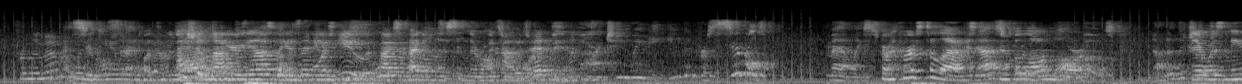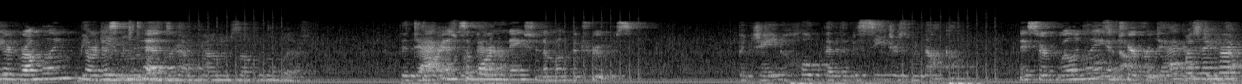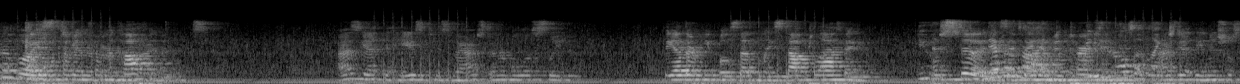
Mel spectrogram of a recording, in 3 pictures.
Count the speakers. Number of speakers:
4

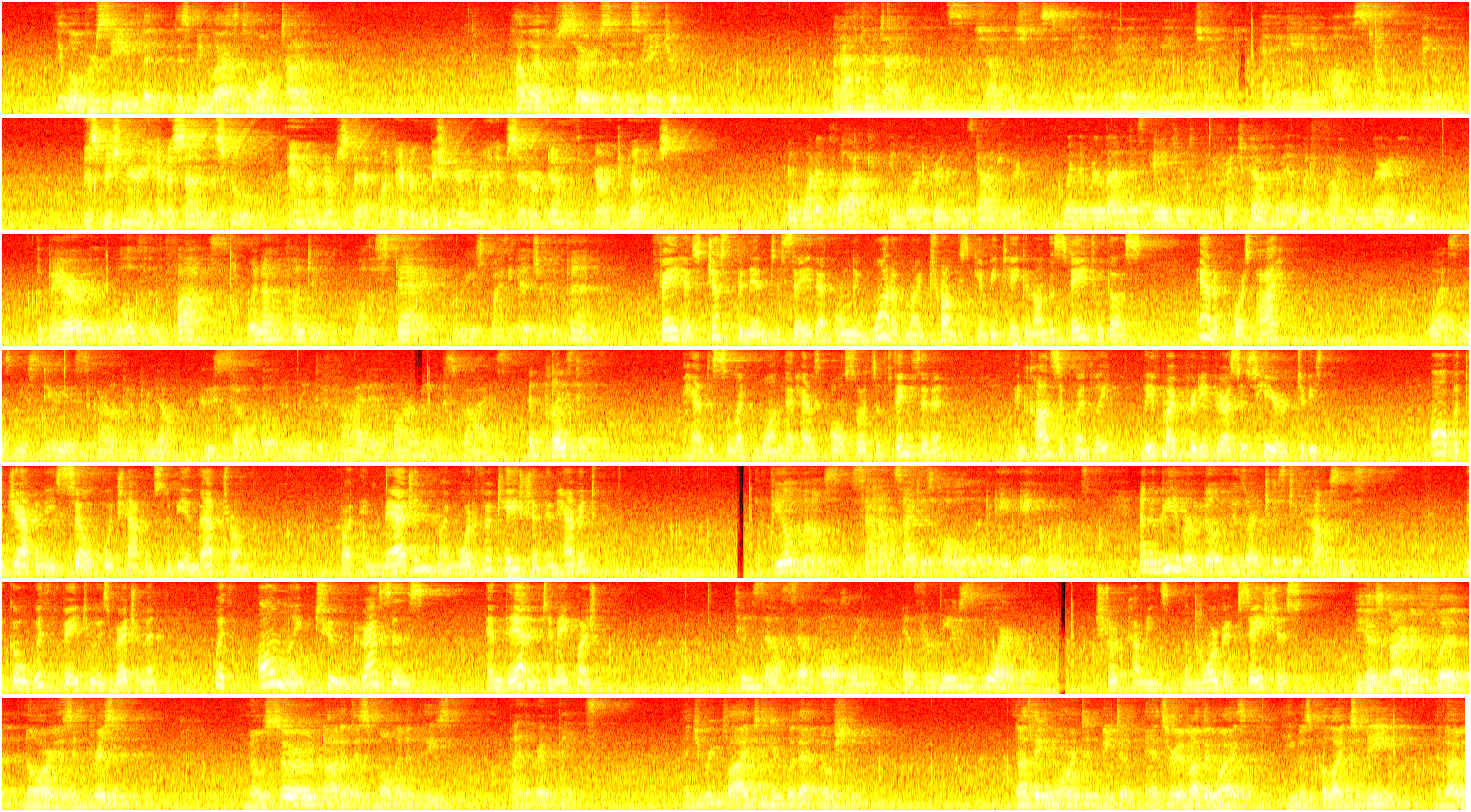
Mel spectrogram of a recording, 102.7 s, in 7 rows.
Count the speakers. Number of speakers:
6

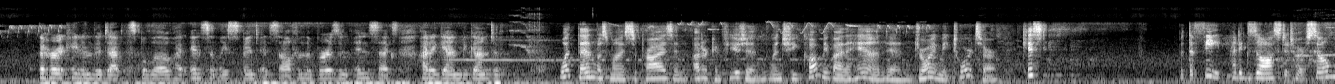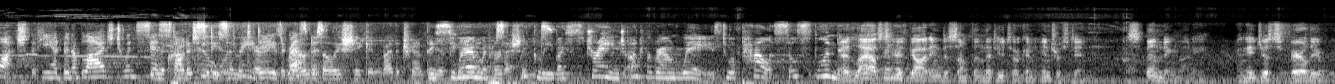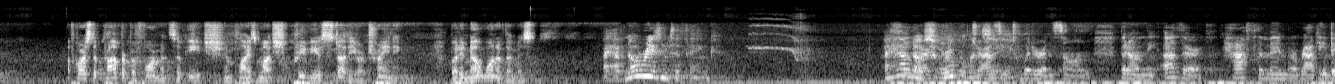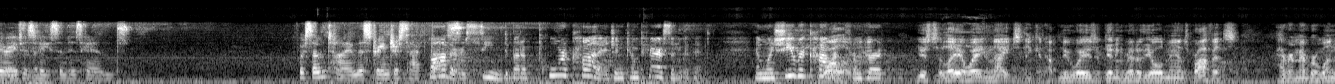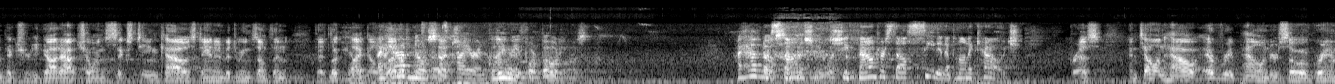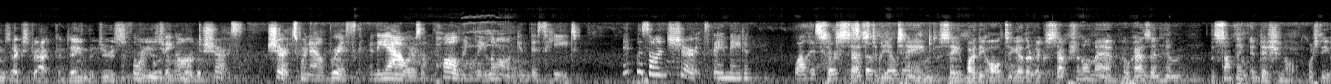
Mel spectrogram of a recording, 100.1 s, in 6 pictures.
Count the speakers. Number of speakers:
8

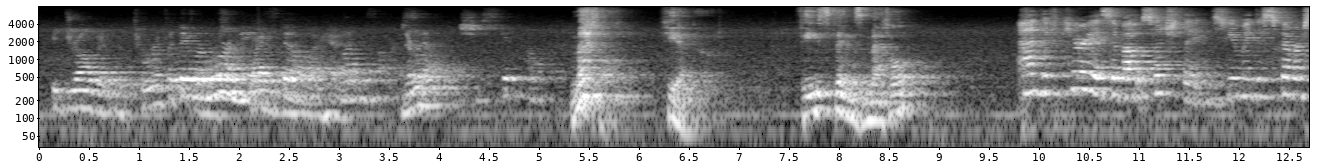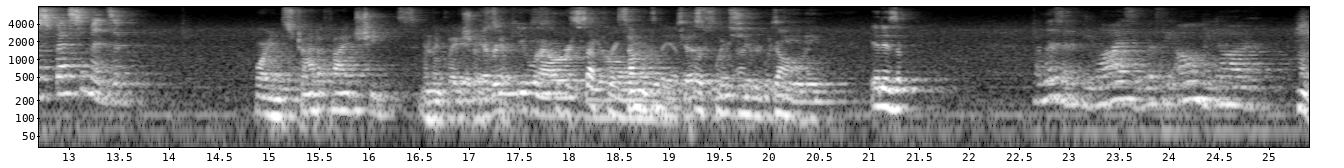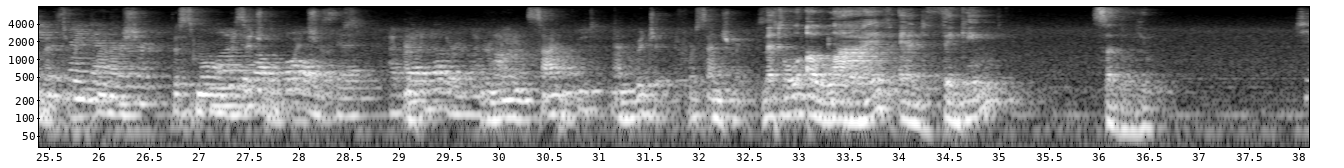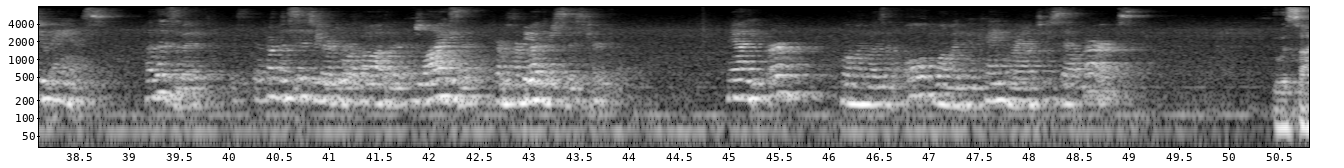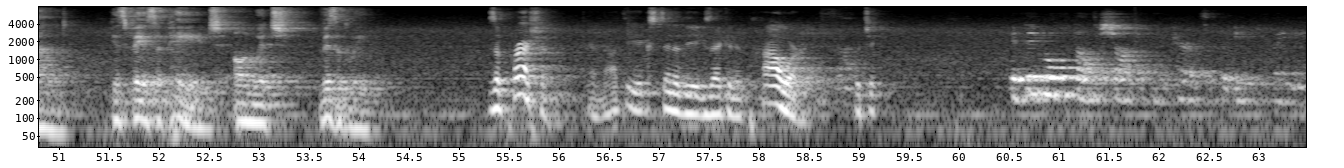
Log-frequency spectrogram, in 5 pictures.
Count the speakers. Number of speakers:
8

